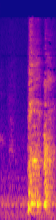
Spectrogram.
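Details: Two short, harsh cough bursts in quick succession from an adult man coming off the flu.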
